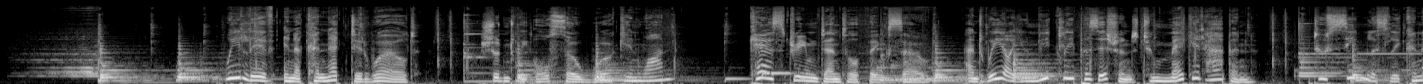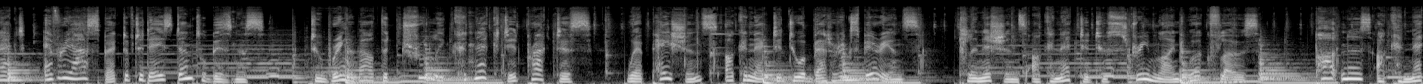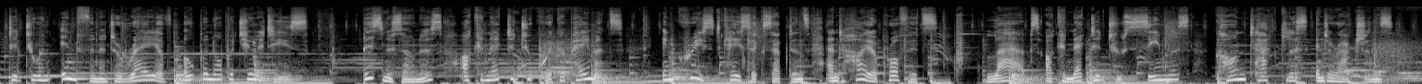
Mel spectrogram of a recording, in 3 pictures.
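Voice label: Coversational Journey Charisma - Spanish; Carestream Dental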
